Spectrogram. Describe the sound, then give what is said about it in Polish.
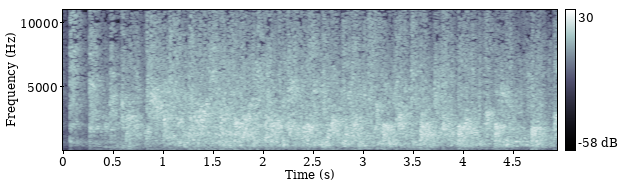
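A crowd applauds steadily, many hands clapping into a dense, crackling wash of sound that stays loud and even throughout, with no voices standing out; the applause is for a visiting priest from Piła. “Kochani, te brawa, które słyszeliście, to były dla czcigodnego księdza”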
